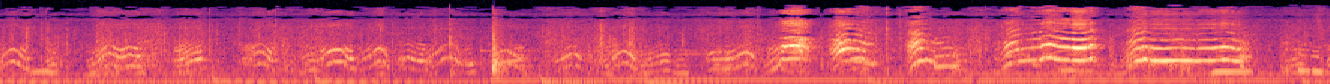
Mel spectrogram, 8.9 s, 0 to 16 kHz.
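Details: German Shepherd pups, three males of Anarchy's litter sired by Core, born February 18, 2009: a busy chorus of high, rising-and-falling squeals and yelps overlapping almost continuously, louder toward the end, with low household hum.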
